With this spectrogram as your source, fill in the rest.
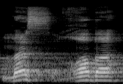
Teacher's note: یہاں پر غین کو حلق سے ادا کر رہے ہیں اور موٹا پڑھ رہے ہیں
